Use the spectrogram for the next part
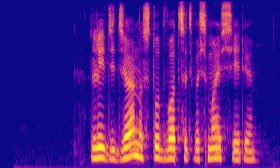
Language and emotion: Russian, neutral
